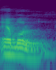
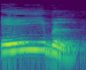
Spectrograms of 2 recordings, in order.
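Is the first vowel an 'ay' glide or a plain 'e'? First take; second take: plain e; ay glide. First: The first vowel is a plain short 'e'. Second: The first vowel glides like 'ay' in day. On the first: The speaker calls it wrong. "এইটোক আমি এবল বুলি কওঁ" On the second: The speaker calls it right. "এইটো উচ্চাৰণটো এইবল"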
